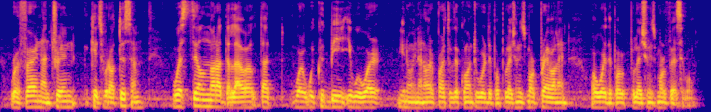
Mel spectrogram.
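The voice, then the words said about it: Non-native accent in English. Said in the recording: “I have an accent when I speak in English ... I didn't learn English when I was young enough. I learned my English when I was 10, 13 years old”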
